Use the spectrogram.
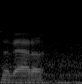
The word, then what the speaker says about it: Nevada: Actually, it is pronounced Nevada, which fucks me up a lot.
